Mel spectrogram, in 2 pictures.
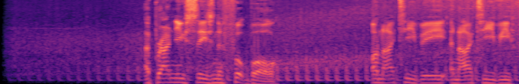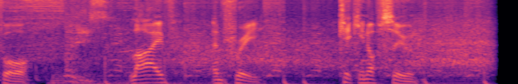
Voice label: promo; itv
